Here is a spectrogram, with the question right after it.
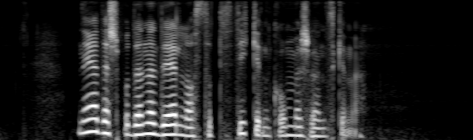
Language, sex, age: Norwegian, female, 24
